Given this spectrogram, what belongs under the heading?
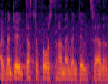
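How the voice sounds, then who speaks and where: With a Dublin accent, a man speaks at a fairly quick pace in a dark, mellow tone marked by vocal fry. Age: 70s. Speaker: retired street trader. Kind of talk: documentary interview.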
